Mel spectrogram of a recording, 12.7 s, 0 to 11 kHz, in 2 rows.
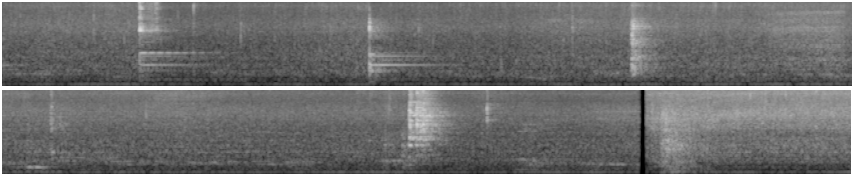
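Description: Purple eggplant sizzling and simmering in a wok, with a metal spatula scraping and a few sharp, ringing metal clinks as the spatula and a lid knock against the wok. About 11 seconds in the sound jumps to louder, steadier sizzling.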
